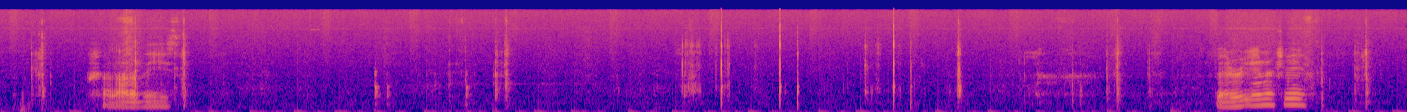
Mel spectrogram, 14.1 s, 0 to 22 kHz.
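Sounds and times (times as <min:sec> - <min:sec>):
trading cards flicking: 0:13.2 - 0:13.8.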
